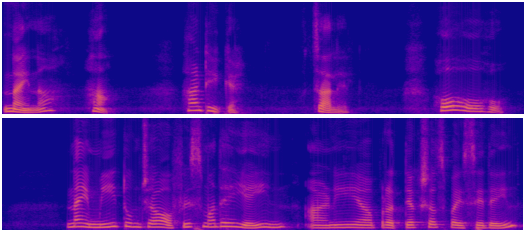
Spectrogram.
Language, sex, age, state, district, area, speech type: Marathi, female, 45-60, Maharashtra, Pune, urban, spontaneous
